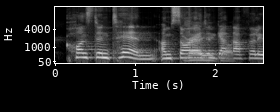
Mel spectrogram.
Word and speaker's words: Konstantin: It's pronounced Konstantin, by the way. Konstantin.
